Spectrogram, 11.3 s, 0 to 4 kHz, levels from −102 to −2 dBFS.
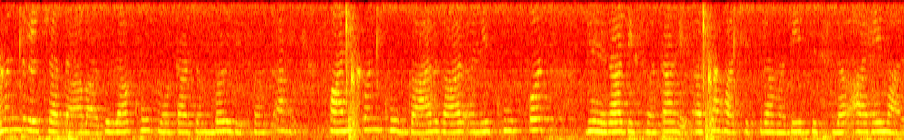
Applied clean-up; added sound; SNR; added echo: none; Fire; 11 dB; reverberation time 0.7 s.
